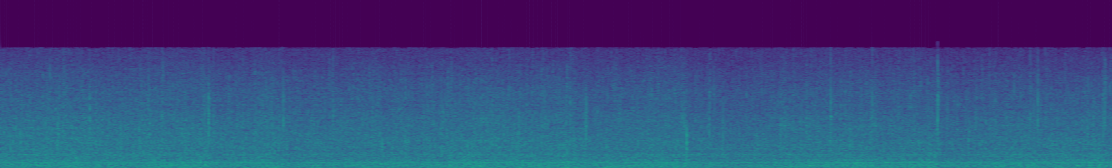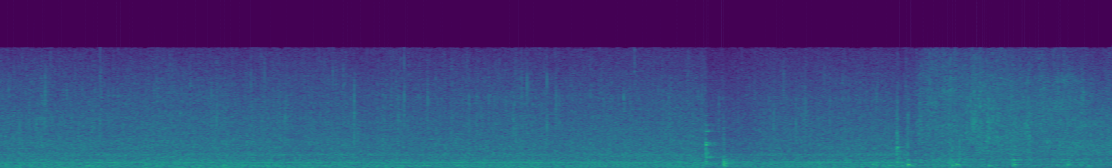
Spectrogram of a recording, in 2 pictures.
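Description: Eggplant frying in a hot pan, a steady sizzle throughout. A few light clicks of a utensil against the pan come near the end.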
